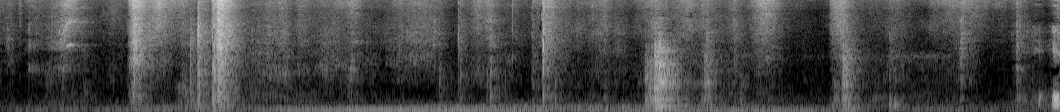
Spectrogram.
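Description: Cards rustle and slap softly as they are handled.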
